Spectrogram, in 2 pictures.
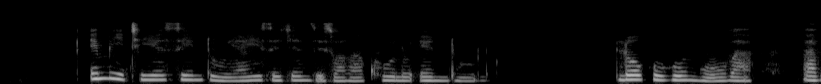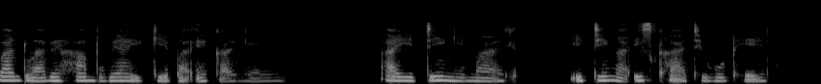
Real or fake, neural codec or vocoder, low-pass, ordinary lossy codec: fake; codec, 24 kHz, 6 kbps, HILCodec; 7.2 kHz; AAC, 32 kbps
